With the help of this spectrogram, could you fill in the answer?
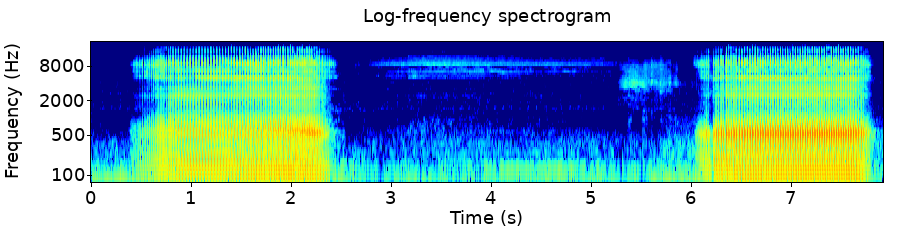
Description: Boston Terrier snores with his eyes open and his tongue out!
